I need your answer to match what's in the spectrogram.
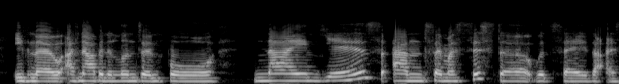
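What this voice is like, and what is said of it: Northern English Manchester accent. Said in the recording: “that lovely accent ... I'm originally from Manchester, which is where this northern accent comes from”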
